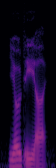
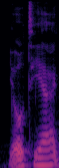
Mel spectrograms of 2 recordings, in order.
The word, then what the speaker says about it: Yotei: Yotei. Yotei, Ghost of Yotei.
